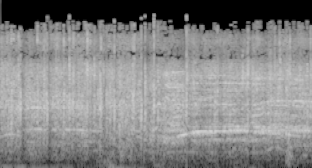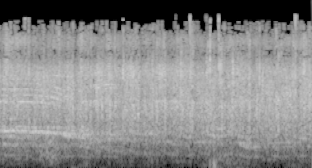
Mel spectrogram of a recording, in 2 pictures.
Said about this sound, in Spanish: Para Óscar fue muy emocionante cuando abandonó IFEMA bajo el aplauso de los sanitarios que le habían estado cuidando.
